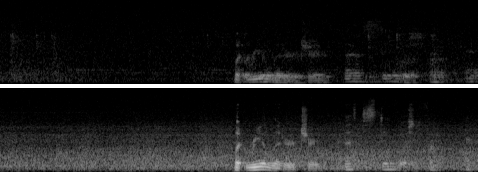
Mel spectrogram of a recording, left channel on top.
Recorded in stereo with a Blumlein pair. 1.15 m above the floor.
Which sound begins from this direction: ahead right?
A man speaking, at 2.3 s.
